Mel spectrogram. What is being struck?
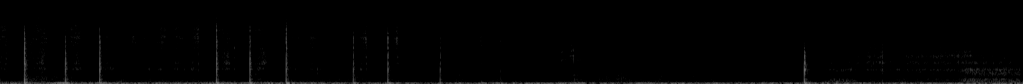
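Chalk stick on a chalkboard.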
